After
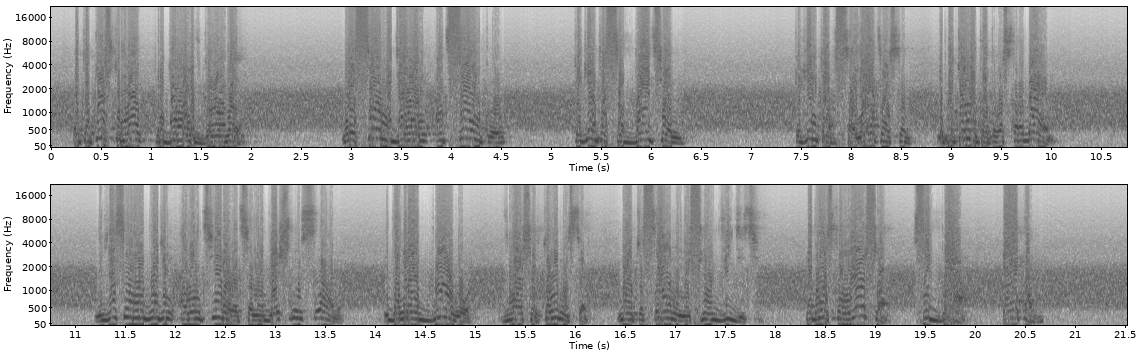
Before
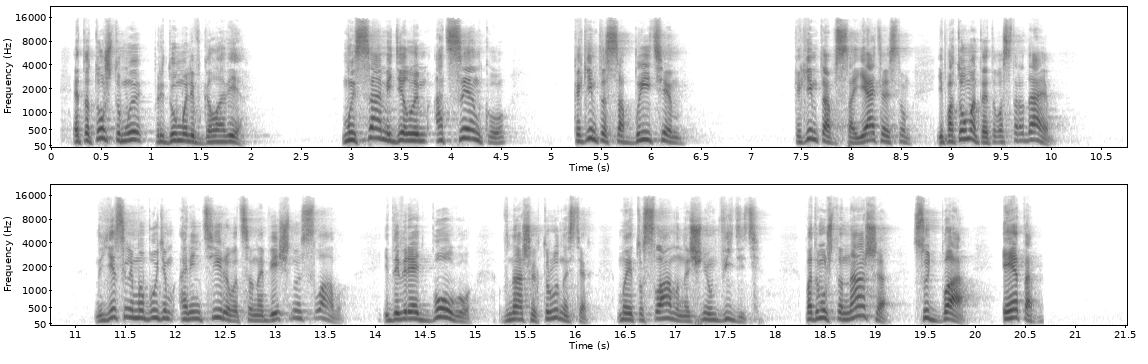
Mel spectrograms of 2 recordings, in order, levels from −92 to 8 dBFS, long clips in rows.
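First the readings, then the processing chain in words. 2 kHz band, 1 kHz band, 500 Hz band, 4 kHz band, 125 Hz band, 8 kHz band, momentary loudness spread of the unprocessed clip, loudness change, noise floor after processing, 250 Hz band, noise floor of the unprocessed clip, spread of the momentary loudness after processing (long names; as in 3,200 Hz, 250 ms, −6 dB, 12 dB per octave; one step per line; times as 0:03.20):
+13.0 dB, +11.5 dB, +4.5 dB, +12.0 dB, +11.0 dB, +9.5 dB, 11 LU, +8.5 dB, −26 dBFS, +6.0 dB, −84 dBFS, 8 LU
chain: noise in a band 530–1,800 Hz −50 dBFS
wrap-around overflow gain 24 dB
power curve on the samples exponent 0.35
level +8.5 dB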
